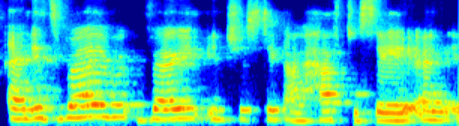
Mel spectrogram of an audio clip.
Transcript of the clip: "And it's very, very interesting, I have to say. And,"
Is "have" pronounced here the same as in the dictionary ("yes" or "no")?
no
